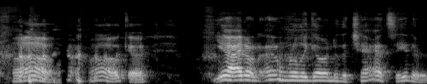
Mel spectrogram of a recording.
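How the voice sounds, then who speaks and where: At a moderate pace, a man speaks with vocal fry. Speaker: writer and video creator. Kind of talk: casual chat. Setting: live video stream. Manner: halting, repeated words.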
